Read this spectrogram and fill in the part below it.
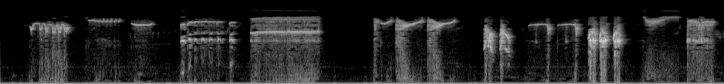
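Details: Orange-headed thrush song for teaching contest birds: a quieter passage of high, thin whistles and buzzy bursts, with some raspy noisy notes mixed among very high-pitched phrases.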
